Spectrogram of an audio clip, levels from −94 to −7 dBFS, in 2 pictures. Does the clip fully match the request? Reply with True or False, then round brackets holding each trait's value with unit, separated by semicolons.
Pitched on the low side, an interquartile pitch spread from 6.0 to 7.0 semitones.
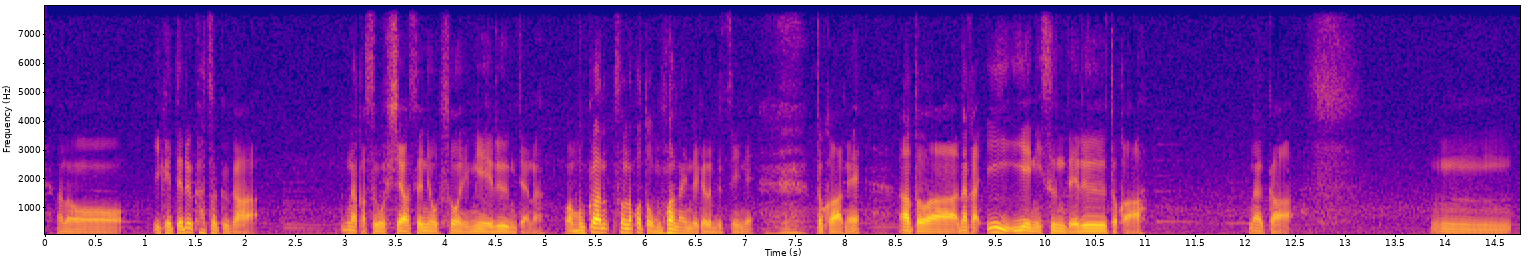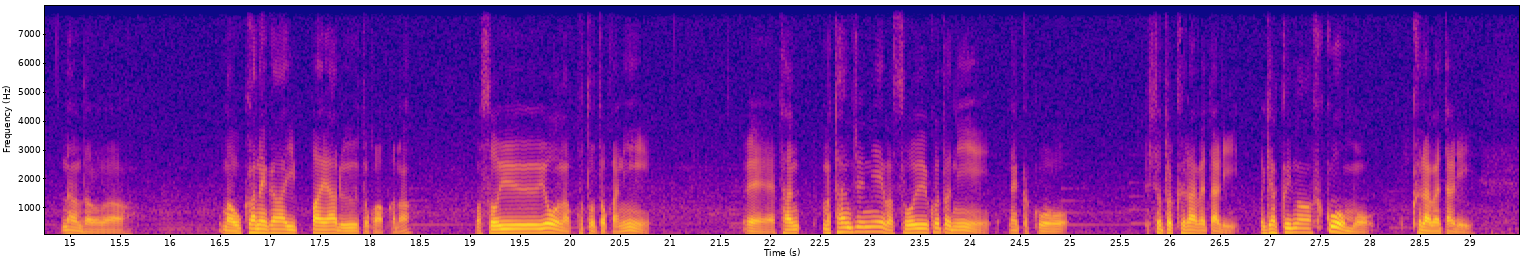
True (105 Hz; 6.5 semitones)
